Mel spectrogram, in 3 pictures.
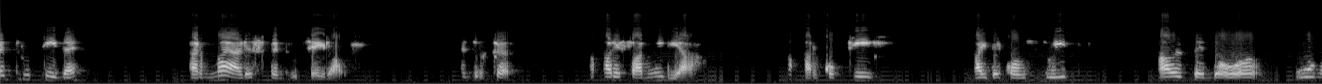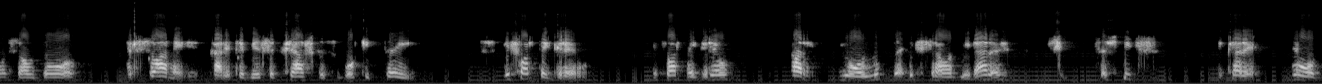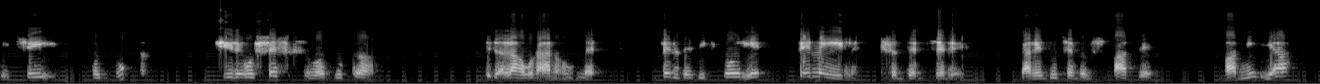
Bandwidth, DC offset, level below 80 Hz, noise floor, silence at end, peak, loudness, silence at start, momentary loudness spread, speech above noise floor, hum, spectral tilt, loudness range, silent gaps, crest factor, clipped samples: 14 kHz; 0.1%; -78 dBFS; -66 dBFS; 0.3 s; 0 dBFS; -19 LUFS; 0 s; 15 LU; 46 dB; none; -2 dB/octave; 5 LU; none; 22 dB; under 0.1%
